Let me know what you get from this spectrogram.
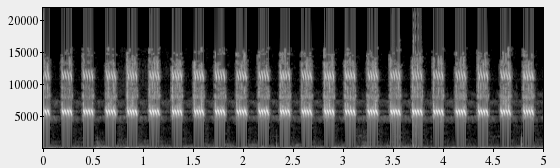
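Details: Rapid, shrill cricket chirps pulse evenly at roughly four a second, each a short bright burst, over a faint low hum.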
